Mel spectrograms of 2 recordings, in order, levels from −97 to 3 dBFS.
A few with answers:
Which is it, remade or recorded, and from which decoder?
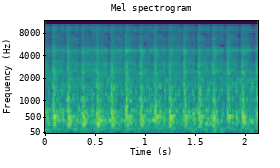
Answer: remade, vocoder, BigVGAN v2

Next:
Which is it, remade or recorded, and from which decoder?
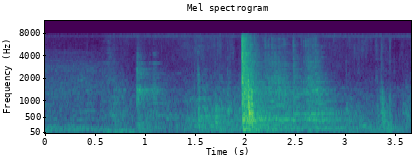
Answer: recorded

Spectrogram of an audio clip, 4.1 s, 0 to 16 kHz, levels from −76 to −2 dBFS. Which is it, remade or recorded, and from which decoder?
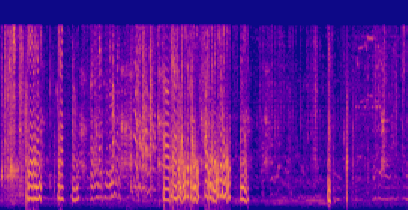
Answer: recorded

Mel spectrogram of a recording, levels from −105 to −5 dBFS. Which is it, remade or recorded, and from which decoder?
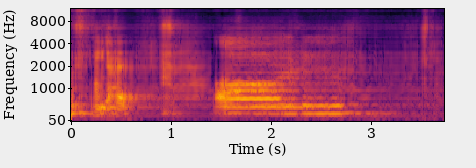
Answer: remade, vocoder, BigVGAN v2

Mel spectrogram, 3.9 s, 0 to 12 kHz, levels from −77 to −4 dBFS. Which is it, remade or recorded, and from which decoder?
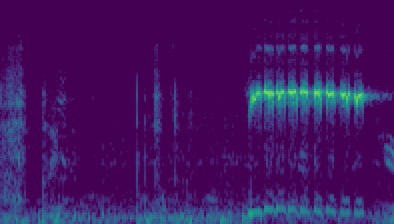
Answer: remade, vocoder, BigVGAN v2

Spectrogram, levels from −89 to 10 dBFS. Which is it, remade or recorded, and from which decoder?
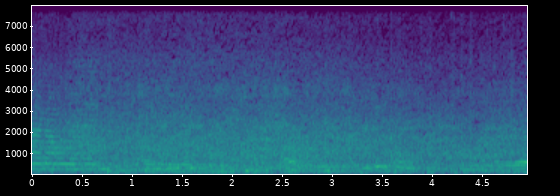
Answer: recorded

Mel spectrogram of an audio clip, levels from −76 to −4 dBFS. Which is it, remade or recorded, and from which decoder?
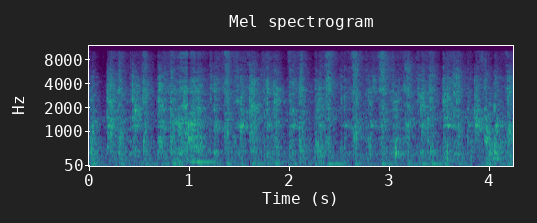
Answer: recorded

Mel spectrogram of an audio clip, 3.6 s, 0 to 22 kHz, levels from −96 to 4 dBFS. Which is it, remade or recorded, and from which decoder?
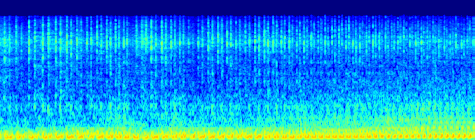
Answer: remade, vocoder, BigVGAN v2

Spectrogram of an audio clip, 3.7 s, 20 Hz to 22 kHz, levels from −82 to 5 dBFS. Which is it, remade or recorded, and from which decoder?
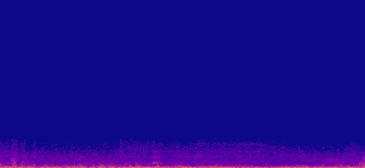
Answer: remade, vocoder, BigVGAN v2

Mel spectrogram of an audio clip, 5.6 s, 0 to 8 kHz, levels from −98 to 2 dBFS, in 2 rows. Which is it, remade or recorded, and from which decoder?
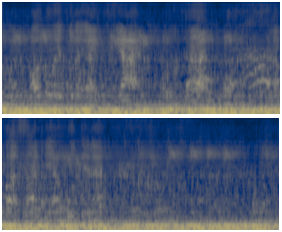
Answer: remade, vocoder, BigVGAN v2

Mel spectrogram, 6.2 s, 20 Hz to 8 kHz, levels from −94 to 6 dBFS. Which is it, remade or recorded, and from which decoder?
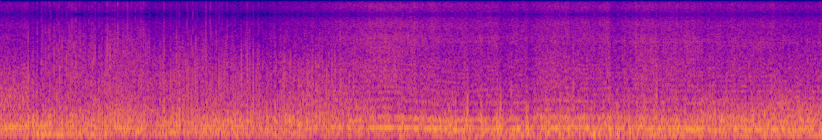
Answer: recorded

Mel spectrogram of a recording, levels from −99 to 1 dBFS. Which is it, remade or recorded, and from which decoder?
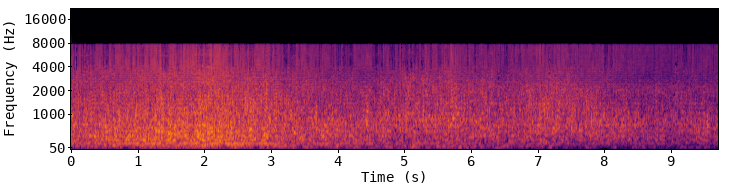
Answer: remade, vocoder, BigVGAN v2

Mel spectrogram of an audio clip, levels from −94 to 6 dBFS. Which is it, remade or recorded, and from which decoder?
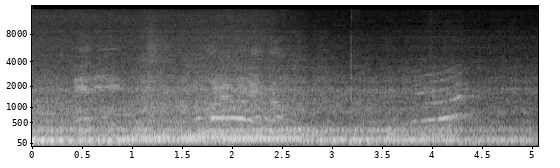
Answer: recorded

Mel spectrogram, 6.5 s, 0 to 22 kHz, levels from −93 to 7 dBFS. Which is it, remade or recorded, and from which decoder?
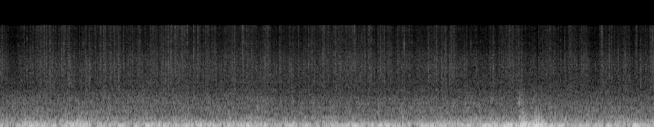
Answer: remade, vocoder, BigVGAN v2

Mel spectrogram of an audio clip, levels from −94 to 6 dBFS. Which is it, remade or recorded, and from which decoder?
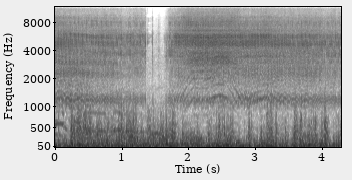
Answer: remade, vocoder, BigVGAN v2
